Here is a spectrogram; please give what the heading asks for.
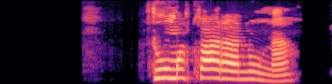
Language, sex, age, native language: Icelandic, female, 8, Icelandic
